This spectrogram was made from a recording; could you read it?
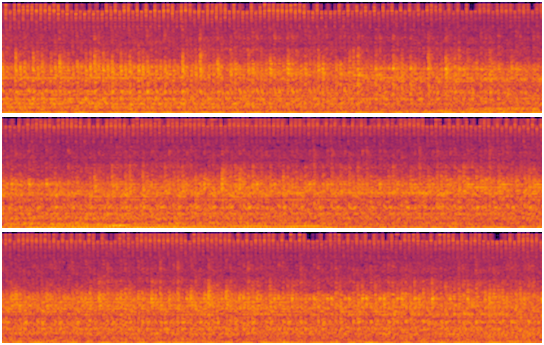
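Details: Chevrolet Corsa sedan with Montana front: steady idle with a fast, fairly even light knocking over the engine note; owner asks what the abnormal engine noise could be, cause unknown.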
